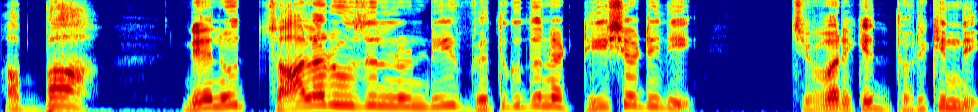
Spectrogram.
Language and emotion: Telugu, surprised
